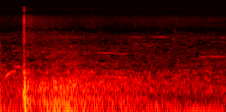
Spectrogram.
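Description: A firework exploding with one sharp, loud bang about a quarter second in, followed by a low rumble that fades over about a second.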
